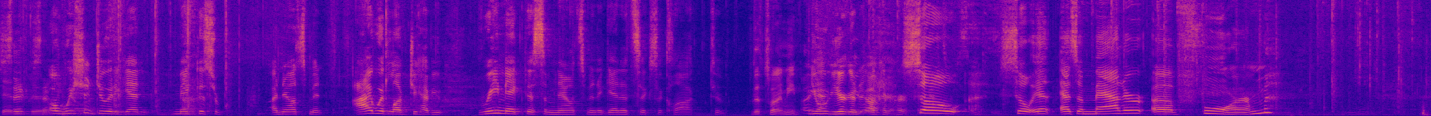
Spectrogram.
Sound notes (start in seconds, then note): none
